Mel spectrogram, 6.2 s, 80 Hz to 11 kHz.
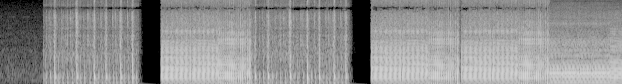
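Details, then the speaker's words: Homelite Super XL chainsaw with 20-inch bar, old auction saw: crisp, even two-stroke buzz that revs cleanly and holds steady between short cuts; normal running, needing only minor tuning and chain sharpening. "well that was almost too easy thing runs pretty decent use a little bit more tune in here and there sharpen that chain up"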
